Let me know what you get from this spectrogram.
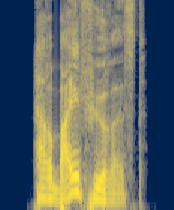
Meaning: second-person singular dependent subjunctive I of herbeiführen
- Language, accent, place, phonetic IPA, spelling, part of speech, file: German, Germany, Berlin, [hɛɐ̯ˈbaɪ̯ˌfyːʁəst], herbeiführest, verb, De-herbeiführest.ogg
